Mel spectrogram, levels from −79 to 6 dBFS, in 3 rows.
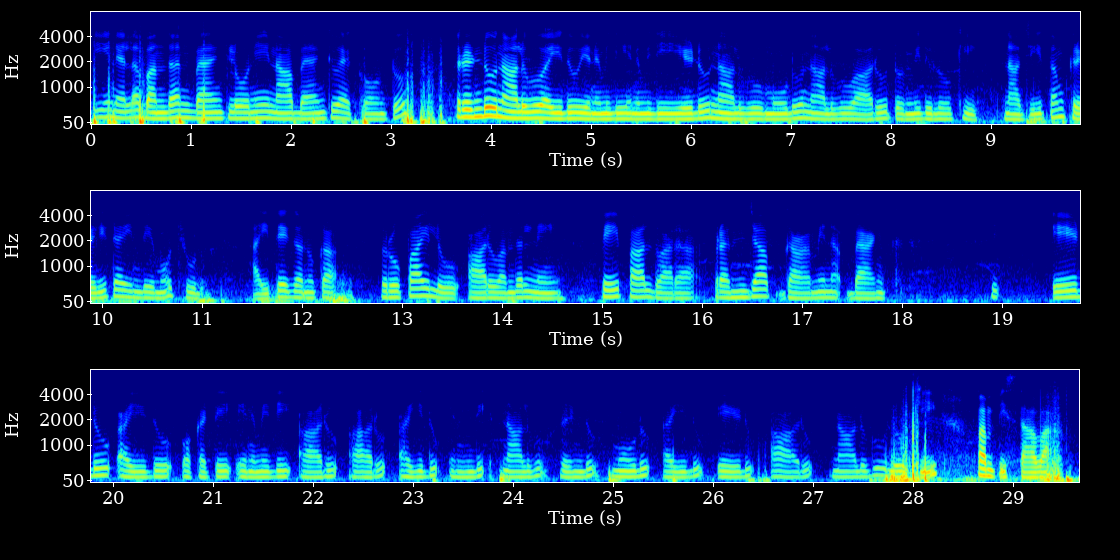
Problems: background sounds at intervals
